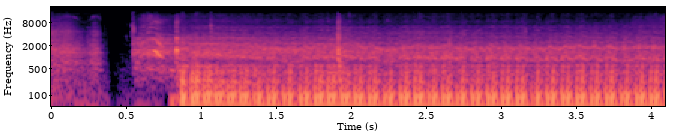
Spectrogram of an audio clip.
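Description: Honda CRF1000 Africa Twin's parallel-twin engine starting about a second in, then running steadily at idle with a fast, even low pulse.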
